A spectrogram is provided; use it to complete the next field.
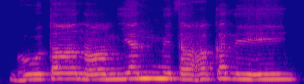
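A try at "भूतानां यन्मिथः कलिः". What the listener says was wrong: Very nice.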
